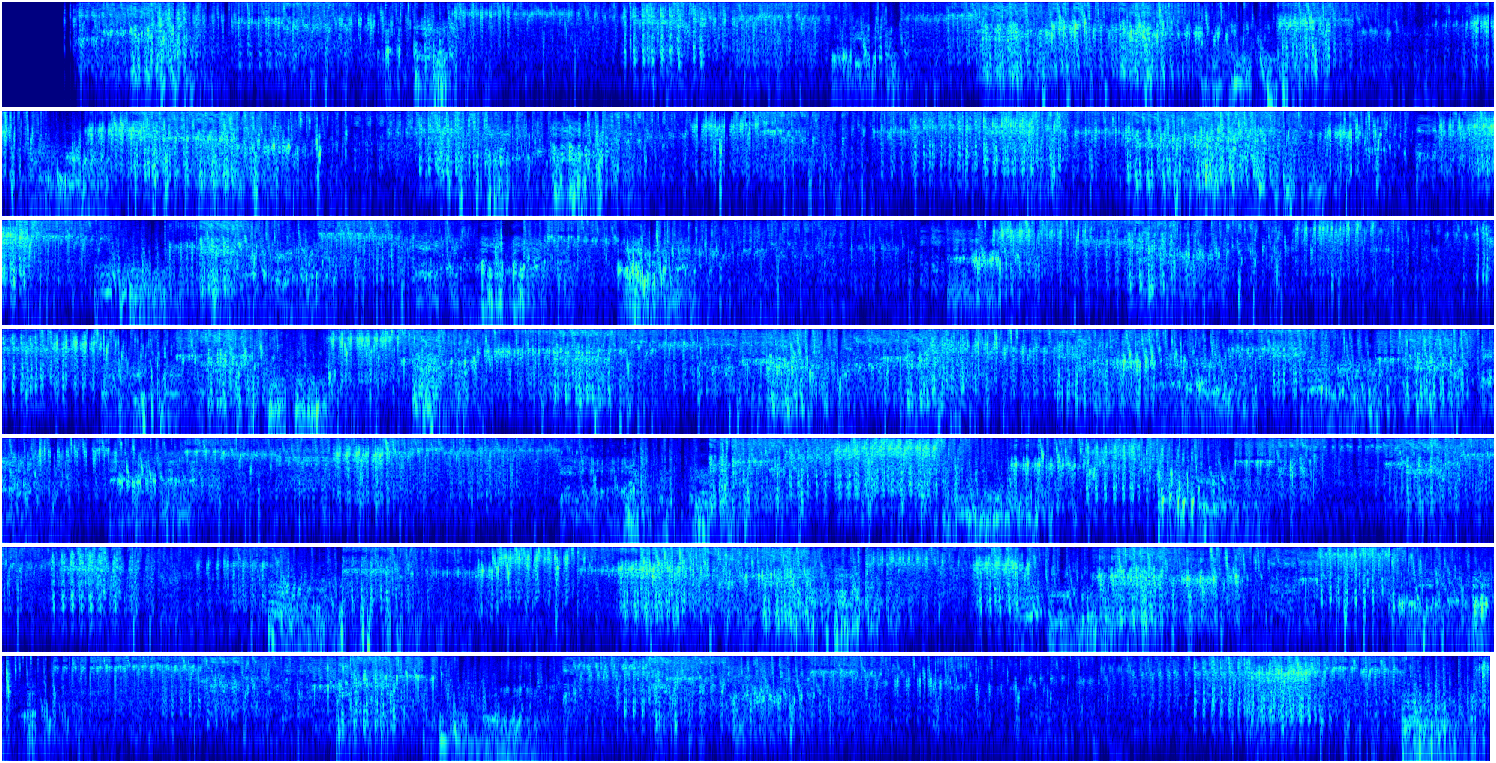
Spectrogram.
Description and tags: Creature Seizure
Simulated sounds generated from a vocal combination of syllables and then treated with Glitchmachines Fracture plugin. It sounded to me like a robotic insect decaying at a rapid pace.
electronic, audiodramahub, calculator, machinery, sci-fi, insect, cyberpunk, futuristic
